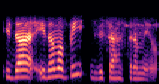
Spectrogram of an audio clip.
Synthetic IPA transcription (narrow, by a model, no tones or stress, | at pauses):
id̪ɐḭd̪ɐmɐpid̪ʋisɐɦɐst̪ɾɐmḛːʋɐ̰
